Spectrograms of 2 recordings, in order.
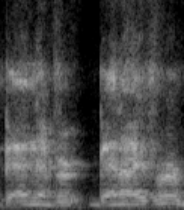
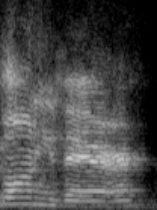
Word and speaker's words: Bon Iver: Ben Iver? Ben, what's his name? Is that what his name is? Bon Iver. Yeah, it always throws me off because it's spelled like Yeah. Ben.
